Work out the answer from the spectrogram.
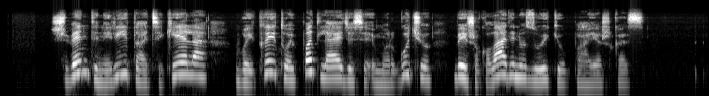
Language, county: Lithuanian, Kaunas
